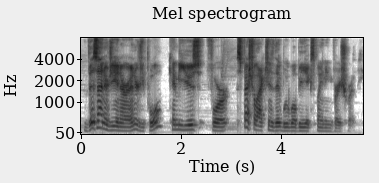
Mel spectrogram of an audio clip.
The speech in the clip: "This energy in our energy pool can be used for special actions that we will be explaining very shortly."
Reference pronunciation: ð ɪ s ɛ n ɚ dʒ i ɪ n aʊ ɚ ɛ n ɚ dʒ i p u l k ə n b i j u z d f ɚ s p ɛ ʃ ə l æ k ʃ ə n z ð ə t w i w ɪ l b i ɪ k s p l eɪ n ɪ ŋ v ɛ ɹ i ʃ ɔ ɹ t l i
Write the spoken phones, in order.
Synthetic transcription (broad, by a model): ð ɪ s ɛ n ɚ dʒ i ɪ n aʊ ɚ ɛ n ɚ dʒ i p u l k ə n b i j u z d f ɚ s p ɛ ʃ l æ k ʃ ə n z ð ə t w i w ɪ l b i ɪ k s p l eɪ n ɪ ŋ v ɛ ɹ i ʃ ɔ ɹ t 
